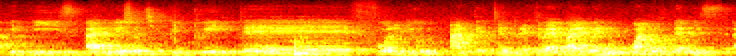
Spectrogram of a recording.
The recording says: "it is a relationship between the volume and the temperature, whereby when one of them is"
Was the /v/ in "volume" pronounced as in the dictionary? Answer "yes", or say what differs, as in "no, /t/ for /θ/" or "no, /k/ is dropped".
no, /f/ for /v/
